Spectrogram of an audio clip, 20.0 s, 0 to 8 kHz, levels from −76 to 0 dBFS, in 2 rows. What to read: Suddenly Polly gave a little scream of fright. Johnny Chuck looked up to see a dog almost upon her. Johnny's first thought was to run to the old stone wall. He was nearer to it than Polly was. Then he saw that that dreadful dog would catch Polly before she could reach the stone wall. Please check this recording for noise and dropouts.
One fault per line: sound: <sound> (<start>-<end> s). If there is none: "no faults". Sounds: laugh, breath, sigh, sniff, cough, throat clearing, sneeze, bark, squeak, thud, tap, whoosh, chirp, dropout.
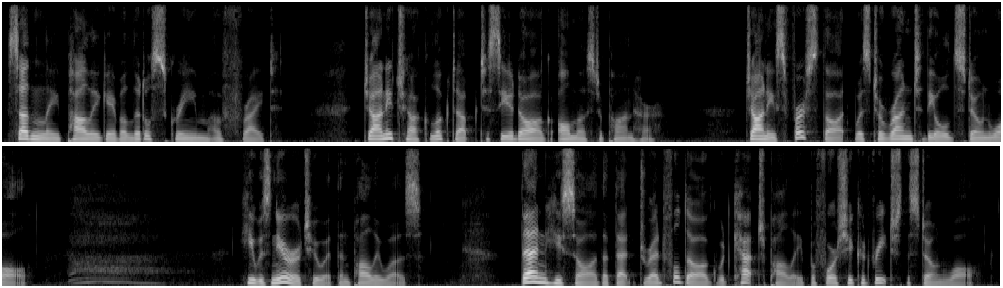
sound: breath (10.6-12.0 s)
